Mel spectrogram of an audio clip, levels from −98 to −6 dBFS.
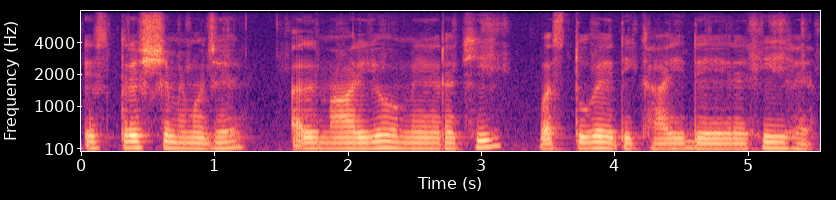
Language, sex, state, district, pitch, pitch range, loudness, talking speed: Hindi, male, Jharkhand, Ranchi, 115 Hz, 110-120 Hz, -18 LUFS, 130 wpm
